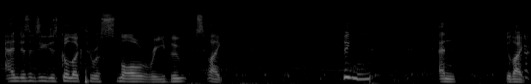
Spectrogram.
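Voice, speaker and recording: Game master, casual stop-start narration, mid-pitched, soft music bed. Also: steady tone. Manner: casual, halting narration with restarts.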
